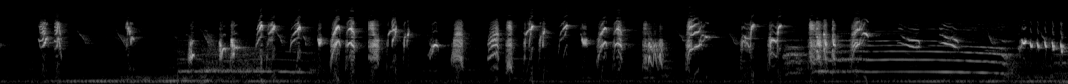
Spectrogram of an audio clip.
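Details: East Java long-tailed shrike song for luring and tutoring caged birds into aggressive singing. Rapid, rasping chatter mixes with clear, steady whistled tones holding level notes, then breaks back into fast, scratchy notes over a faint low hum.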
